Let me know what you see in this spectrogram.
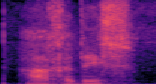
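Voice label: "hagedis", Dutch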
